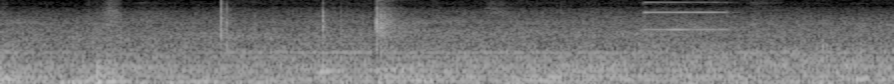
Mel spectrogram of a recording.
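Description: A few sharp metallic clicks and clinks of hand tools, then one electronic beep about half a second long near the end, over a steady workshop background hum.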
